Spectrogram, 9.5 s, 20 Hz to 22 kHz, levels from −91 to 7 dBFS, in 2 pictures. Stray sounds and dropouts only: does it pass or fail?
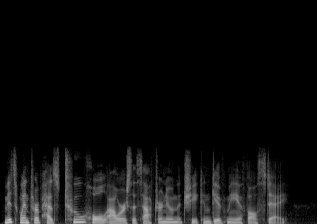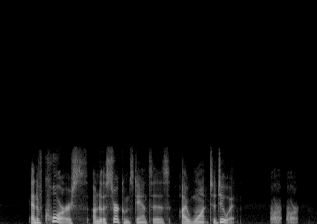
fail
